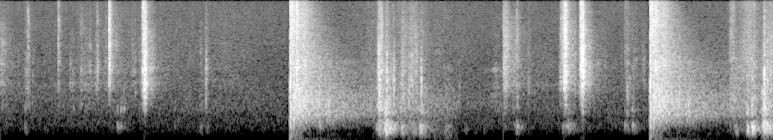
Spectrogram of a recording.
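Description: Two pistol shots about three and a half seconds apart, each with a long echoing tail, with smaller sharp knocks in between. The shots are executions of two men, each shot in the neck.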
